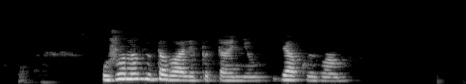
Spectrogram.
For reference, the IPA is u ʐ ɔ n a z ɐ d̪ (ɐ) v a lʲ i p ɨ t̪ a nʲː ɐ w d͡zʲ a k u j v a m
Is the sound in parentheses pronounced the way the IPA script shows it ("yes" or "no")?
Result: no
